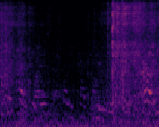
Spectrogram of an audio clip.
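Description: Background chatter of other shoppers: several faint, distant voices talking, with a brief sharp noise about one and a half seconds in.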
